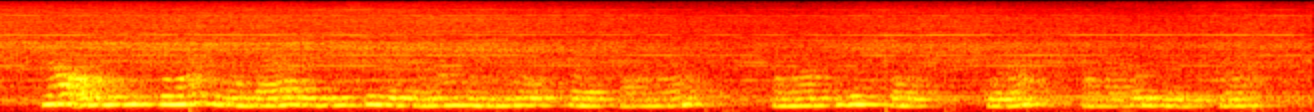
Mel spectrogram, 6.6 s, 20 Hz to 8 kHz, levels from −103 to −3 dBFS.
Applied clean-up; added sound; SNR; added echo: none; Domestic sounds, home sounds; 8 dB; reverberation time 0.9 s.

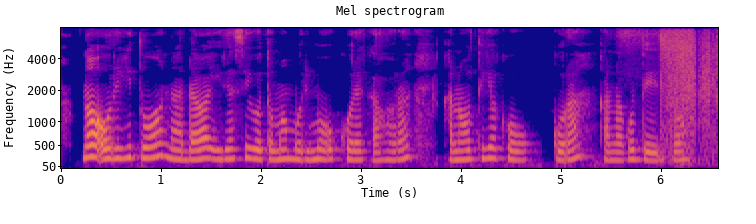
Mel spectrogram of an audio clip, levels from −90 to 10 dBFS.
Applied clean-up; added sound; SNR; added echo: none; none; none; none.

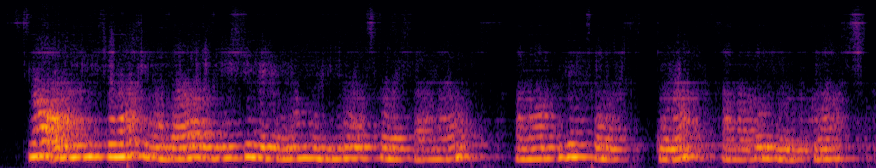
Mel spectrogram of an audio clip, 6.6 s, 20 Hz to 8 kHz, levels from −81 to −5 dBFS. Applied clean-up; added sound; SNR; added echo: neural separator model SepFormer DNS4.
